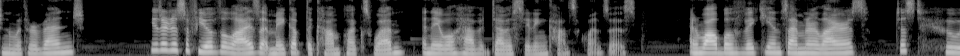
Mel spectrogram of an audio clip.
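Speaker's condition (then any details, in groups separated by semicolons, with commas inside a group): No condition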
